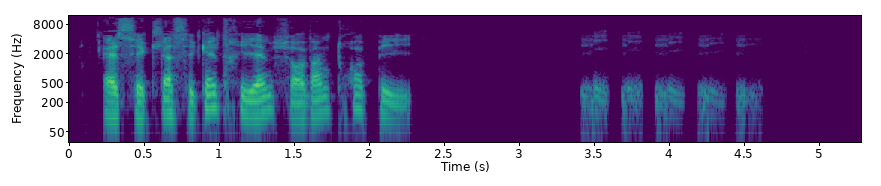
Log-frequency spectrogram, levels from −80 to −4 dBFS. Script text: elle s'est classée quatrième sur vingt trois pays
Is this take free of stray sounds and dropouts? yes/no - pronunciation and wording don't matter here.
no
